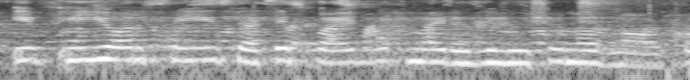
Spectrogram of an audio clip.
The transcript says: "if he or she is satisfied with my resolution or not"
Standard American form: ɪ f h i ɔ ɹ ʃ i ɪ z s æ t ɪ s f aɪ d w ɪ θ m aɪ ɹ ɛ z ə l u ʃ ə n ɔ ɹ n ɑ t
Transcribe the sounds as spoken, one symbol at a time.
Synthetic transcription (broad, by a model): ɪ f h i ɔ ɹ s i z s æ t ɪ s f aɪ d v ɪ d m aɪ ɹ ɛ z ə l u ʃ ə n ɔ ɹ n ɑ t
